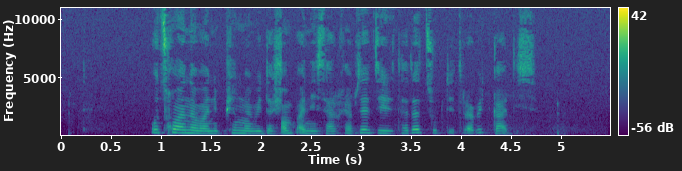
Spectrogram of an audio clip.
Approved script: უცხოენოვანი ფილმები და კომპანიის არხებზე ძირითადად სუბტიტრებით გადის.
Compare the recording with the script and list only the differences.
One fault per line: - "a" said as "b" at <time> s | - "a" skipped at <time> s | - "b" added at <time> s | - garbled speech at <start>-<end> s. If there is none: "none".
none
